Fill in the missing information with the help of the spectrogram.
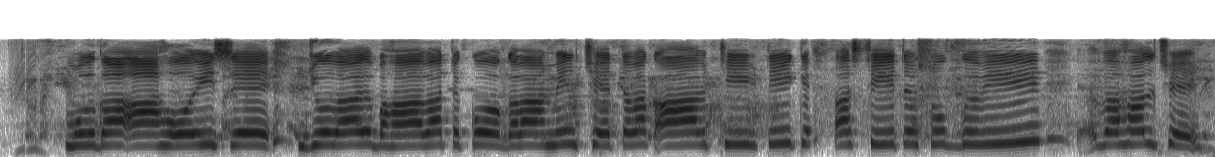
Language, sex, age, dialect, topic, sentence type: Maithili, male, 18-24, Bajjika, agriculture, statement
